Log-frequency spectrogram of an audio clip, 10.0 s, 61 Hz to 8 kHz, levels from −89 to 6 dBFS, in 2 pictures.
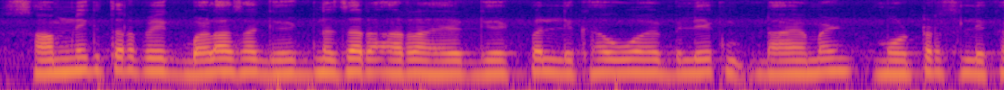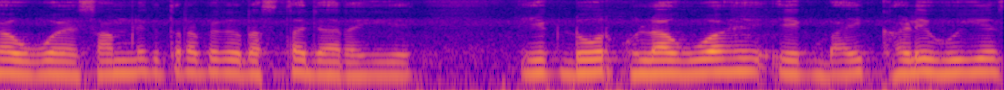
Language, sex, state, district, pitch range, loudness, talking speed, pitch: Hindi, male, Chhattisgarh, Bilaspur, 150-160 Hz, -31 LUFS, 235 wpm, 155 Hz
